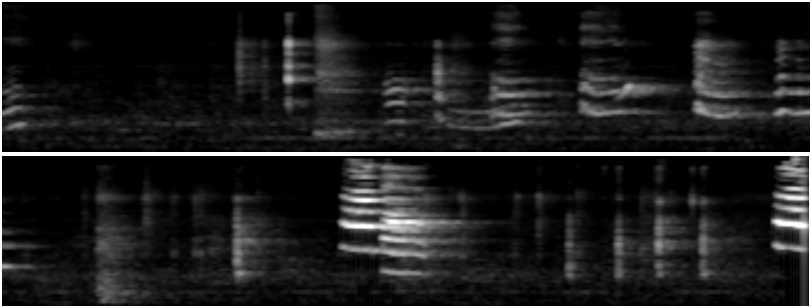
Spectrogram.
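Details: Parrot attempting to say "Mummy": rapid, choppy run of brief harmonic syllables, some curving upward, some clipped and clicky, with a few louder rasping bursts near the end, and a low steady hum throughout.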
